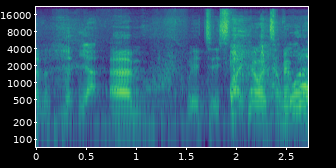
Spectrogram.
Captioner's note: whoosh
